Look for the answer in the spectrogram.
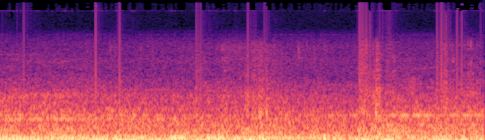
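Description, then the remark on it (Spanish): Steady low-frequency rumble fills a car cabin while driving, recorded on a phone's built-in microphone, a constant loud drone with faint road hiss and occasional brief clicks above it, no voices present. “Hombre, el tema de la grabación es mucho más cómodo aquí en el coche, por eh, tengo que estar pendiente de menos cosas, hay menos ruido”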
